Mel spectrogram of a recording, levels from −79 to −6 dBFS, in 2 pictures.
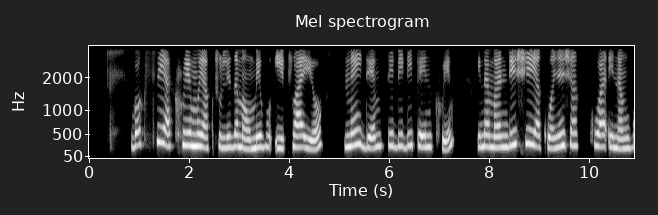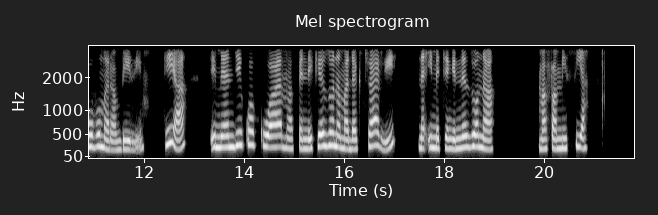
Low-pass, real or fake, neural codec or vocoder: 3.6 kHz; fake; codec, 24 kHz, 1.2 kbps, DualCodec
